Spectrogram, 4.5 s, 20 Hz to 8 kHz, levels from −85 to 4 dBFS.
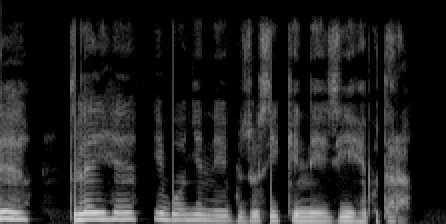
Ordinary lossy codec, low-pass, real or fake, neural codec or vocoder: none; 7.2 kHz; real; none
